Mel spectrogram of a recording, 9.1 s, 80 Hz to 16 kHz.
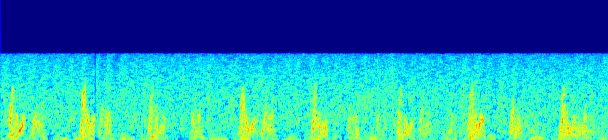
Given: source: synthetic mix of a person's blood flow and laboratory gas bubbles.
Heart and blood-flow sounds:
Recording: Doppler ultrasound of blood flow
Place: precordium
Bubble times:
5.44-5.81 s: bubbles
From the record:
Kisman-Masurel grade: 221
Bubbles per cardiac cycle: several, 3 to 8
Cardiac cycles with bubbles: 10 to 50%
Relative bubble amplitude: barely perceptible (0.100 to 0.250)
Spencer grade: 2 (many but less than half of the cardiac periods contain bubble signals, singularly or in groups)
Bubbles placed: anywhere in the cardiac cycle

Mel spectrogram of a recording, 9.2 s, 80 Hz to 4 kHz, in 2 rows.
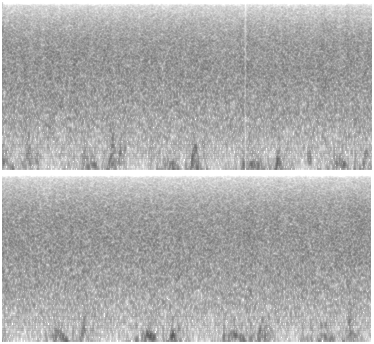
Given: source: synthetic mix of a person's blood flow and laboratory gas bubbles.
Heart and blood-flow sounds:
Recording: Doppler ultrasound of blood flow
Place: precordium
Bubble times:
3.81-3.88 s: bubbles
From the record:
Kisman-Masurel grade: 123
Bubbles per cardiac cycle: 1 to 2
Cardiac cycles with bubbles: 10 to 50%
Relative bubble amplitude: loud (0.450 to 0.775)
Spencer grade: 2 (many but less than half of the cardiac periods contain bubble signals, singularly or in groups)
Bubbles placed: anywhere in the cardiac cycle

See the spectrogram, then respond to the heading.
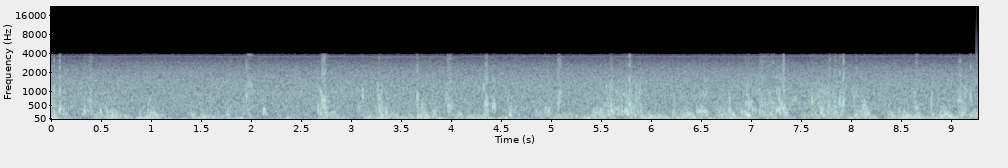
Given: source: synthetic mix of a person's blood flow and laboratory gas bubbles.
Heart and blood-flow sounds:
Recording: Doppler ultrasound of blood flow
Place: precordium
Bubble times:
0.00-0.25 s: bubbles
0.29-0.71 s: bubbles
1.76-1.83 s: bubbles
1.93-2.07 s: bubbles
2.11-2.21 s: bubbles
2.65-2.83 s: bubbles
3.05-3.48 s: bubbles
3.65-3.78 s: bubbles
3.81-3.90 s: bubbles
3.94-4.11 s: bubbles
4.30-4.48 s: bubbles
4.54-4.76 s: bubbles
4.84-5.02 s: bubbles
5.07-5.14 s: bubbles
5.41-5.96 s: bubbles
6.44-6.61 s: bubbles
6.65-7.48 s: bubbles
7.59-7.99 s: bubbles
8.02-8.23 s: bubbles
8.62-8.74 s: bubbles
9.07-9.27 s: bubbles
From the record:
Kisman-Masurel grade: 233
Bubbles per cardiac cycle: several, 3 to 8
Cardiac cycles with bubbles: 50 to 99%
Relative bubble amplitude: loud (0.450 to 0.775)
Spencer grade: 3 (all of the cardiac periods contain showers or single bubble signals, but not dominating or overriding the cardiac motion signals)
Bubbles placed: anywhere in the cardiac cycle

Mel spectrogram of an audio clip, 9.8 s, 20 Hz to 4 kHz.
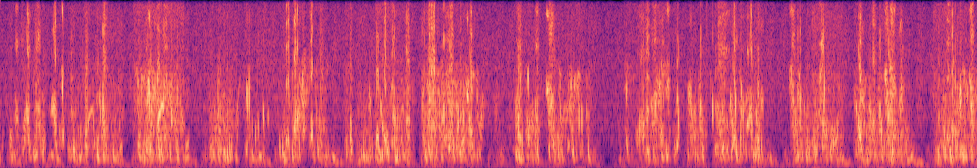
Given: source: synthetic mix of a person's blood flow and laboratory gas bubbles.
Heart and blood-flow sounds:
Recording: Doppler ultrasound of blood flow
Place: precordium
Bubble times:
0.00-0.04 s: bubbles
0.08-1.25 s: bubbles
1.33-1.92 s: bubbles
2.02-2.71 s: bubbles
2.77-3.33 s: bubbles
3.44-4.17 s: bubbles
4.20-4.86 s: bubbles
5.12-5.93 s: bubbles
6.23-7.67 s: bubbles
7.88-8.45 s: bubbles
8.53-9.12 s: bubbles
9.33-9.78 s: bubbles
From the record:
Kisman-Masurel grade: 444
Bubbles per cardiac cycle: continuous sound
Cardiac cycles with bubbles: 100%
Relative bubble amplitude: maximal (0.775 to 0.999)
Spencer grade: 4 (maximum detectable bubble signal sounding continuously throughout systole and diastole of every cardiac period, and overriding the amplitude of the normal cardiac signals)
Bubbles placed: anywhere in the cardiac cycle

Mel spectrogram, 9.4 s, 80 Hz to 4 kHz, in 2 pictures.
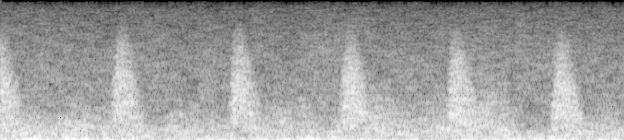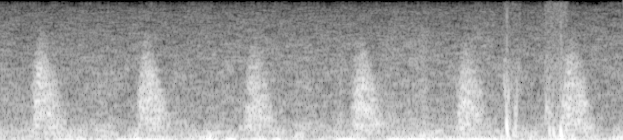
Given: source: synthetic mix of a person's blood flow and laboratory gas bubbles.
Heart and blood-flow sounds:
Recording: Doppler ultrasound of blood flow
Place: subclavian vein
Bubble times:
8.44-8.58 s: bubbles
8.76-8.93 s: bubbles
From the record:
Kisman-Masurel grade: 123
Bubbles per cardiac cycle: 1 to 2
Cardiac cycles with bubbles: 10 to 50%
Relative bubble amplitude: loud (0.450 to 0.775)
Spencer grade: 2 (many but less than half of the cardiac periods contain bubble signals, singularly or in groups)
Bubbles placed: anywhere in the cardiac cycle

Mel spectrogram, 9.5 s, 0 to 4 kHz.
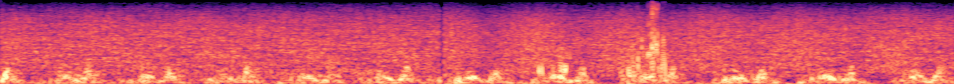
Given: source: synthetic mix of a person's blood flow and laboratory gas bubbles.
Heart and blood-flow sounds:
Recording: Doppler ultrasound of blood flow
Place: precordium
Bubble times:
5.36-5.46 s: bubbles
5.50-5.73 s: bubbles
6.18-6.71 s: bubbles
From the record:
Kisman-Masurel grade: 213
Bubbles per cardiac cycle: several, 3 to 8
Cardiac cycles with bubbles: 1 to 10%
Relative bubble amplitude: loud (0.450 to 0.775)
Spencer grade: 1 (occasional bubble signal discernible with the cardiac motion signal, with majority of cardiac periods free of bubbles)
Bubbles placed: anywhere in the cardiac cycle

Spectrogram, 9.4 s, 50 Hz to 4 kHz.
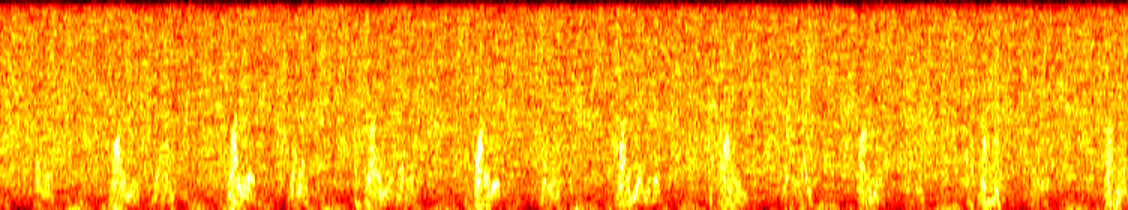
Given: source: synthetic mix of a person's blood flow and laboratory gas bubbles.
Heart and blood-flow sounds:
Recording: Doppler ultrasound of blood flow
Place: precordium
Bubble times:
2.94-3.17 s: bubbles
5.88-6.37 s: bubbles
6.67-6.81 s: bubbles
8.03-8.17 s: bubbles
8.26-8.38 s: bubbles
From the record:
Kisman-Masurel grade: 122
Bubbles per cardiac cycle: 1 to 2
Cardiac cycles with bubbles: 10 to 50%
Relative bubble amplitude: moderate (0.250 to 0.450)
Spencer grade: 2 (many but less than half of the cardiac periods contain bubble signals, singularly or in groups)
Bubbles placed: anywhere in the cardiac cycle

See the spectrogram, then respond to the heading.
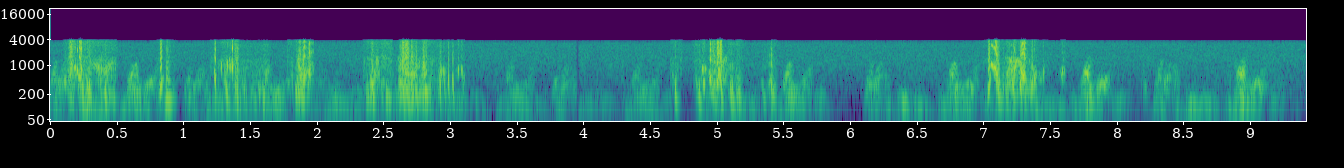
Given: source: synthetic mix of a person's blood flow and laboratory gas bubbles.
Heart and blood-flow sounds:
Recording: Doppler ultrasound of blood flow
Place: precordium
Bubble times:
0.08-0.51 s: bubbles
0.79-0.96 s: bubbles
1.19-1.66 s: bubbles
1.77-1.98 s: bubbles
2.34-3.12 s: bubbles
4.64-4.74 s: bubbles
4.82-5.20 s: bubbles
5.32-5.46 s: bubbles
6.99-7.49 s: bubbles
7.57-7.62 s: bubbles
From the record:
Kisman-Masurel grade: 333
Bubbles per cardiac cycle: rolling drumbeat, 9 or more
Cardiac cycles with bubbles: 50 to 99%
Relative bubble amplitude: loud (0.450 to 0.775)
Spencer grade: 3 (all of the cardiac periods contain showers or single bubble signals, but not dominating or overriding the cardiac motion signals)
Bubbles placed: only in the low amplitude regions of the cardiac cycle

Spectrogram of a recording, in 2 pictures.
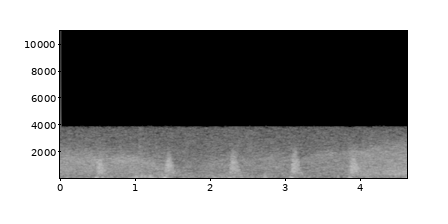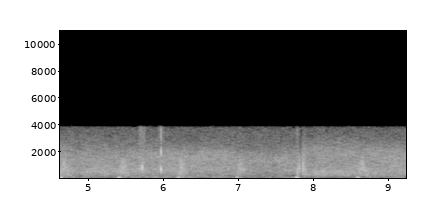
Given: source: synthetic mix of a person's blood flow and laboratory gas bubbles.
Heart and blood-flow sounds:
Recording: Doppler ultrasound of blood flow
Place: subclavian vein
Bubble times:
5.67-5.76 s: bubbles
5.93-6.01 s: bubbles
From the record:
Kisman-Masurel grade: 122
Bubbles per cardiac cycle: 1 to 2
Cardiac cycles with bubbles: 10 to 50%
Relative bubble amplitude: moderate (0.250 to 0.450)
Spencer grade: 2 (many but less than half of the cardiac periods contain bubble signals, singularly or in groups)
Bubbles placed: anywhere in the cardiac cycle

